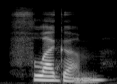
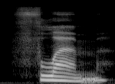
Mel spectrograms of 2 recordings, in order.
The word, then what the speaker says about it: phlegm: Common mispronunciation, phlegum. Correct pronunciation, phlegm. The g h is completely silent. This is just one syllable.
